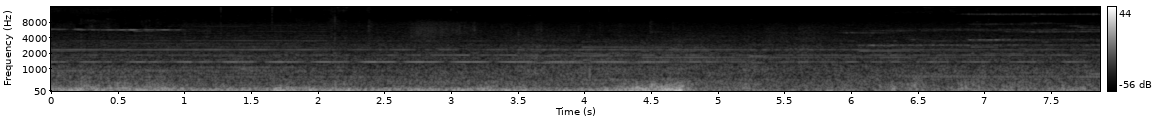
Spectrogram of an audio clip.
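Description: A train running on the rails: a low rumble with a steady high whine over it. The rumble drops off sharply about two-thirds of the way through.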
